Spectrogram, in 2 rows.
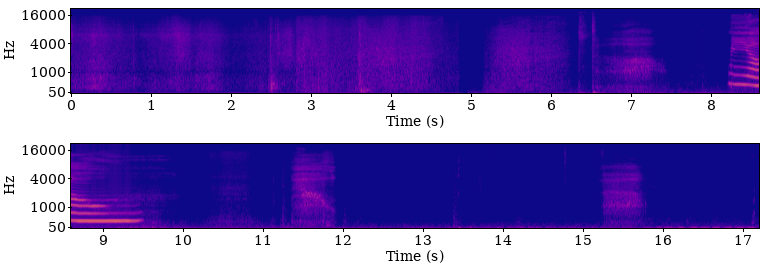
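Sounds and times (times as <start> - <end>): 
person imitating a cat meow: 8.2 - 9.5.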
